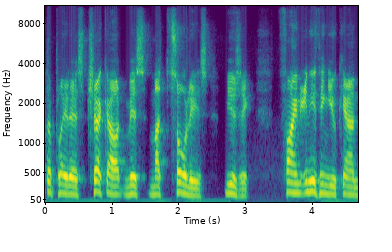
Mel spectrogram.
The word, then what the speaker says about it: Mazzoli: You have the American pronunciation, which is Mazzoli. But it's Mazzoli. In the old country. It's Mazzoli. Not Mazzoli, but Mazzoli?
